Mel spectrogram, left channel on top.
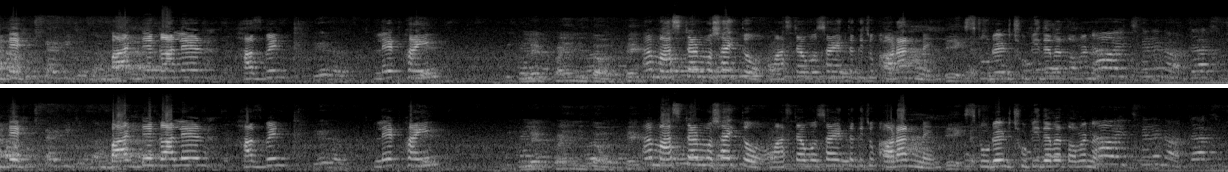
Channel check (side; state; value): both; normal; correlation 0.56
